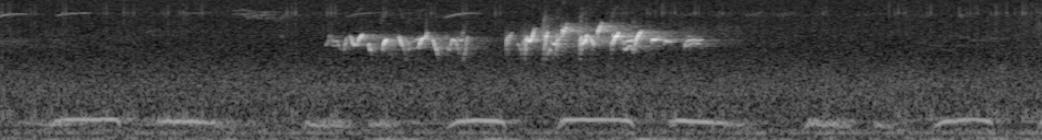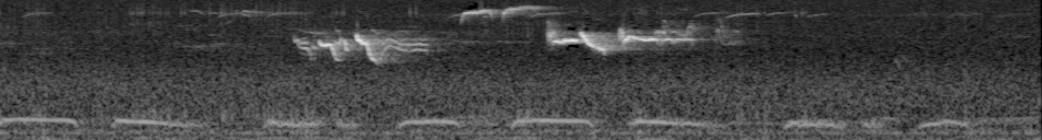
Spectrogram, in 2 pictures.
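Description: Birds calling in woodland: a steady run of short hooting notes, about two a second, with two bursts of high chattering song, one about two seconds in and one near the end.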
